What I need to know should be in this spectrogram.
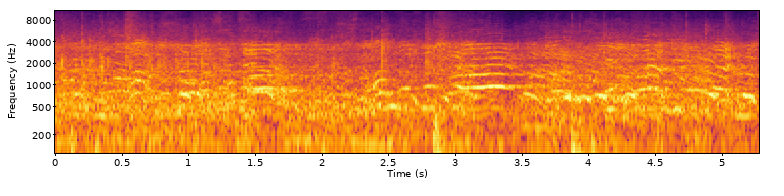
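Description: A small outdoor crowd of spectators chatters and calls out.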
